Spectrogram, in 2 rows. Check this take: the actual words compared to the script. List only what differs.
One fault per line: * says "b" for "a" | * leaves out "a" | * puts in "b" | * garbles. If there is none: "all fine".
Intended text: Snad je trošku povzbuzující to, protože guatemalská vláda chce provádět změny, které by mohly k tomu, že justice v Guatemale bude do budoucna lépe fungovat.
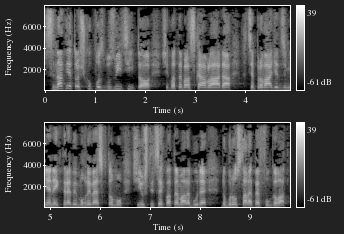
* says "že" for "protože"
* puts in "vést"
